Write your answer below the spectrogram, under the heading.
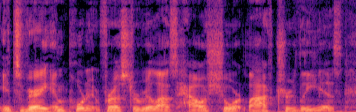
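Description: A man talks with lively intonation at a fairly quick pace. His is an unremarkable speaking voice. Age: 30s. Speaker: pastor. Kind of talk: bible study teaching. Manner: casual.

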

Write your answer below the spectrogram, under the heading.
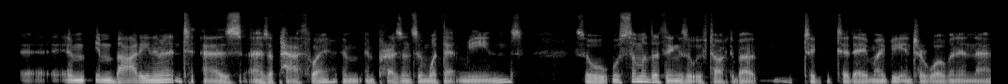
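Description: The voice is soft-spoken over a quiet background. The sound is dry and close, with no echo. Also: man, very deep, low pitch for a man, ordinary pitch variation, moderate pace. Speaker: podcast guest, healing and embodiment teacher. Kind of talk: casual interview chat.

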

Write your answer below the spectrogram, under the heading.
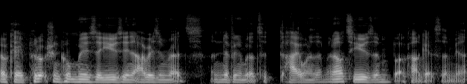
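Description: A man with a Mancunian accent, fairly low pitch, flat monotone intonation and a very fast pace, against a quiet background. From Manchester, England. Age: 20s. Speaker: film director. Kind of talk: interview.

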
